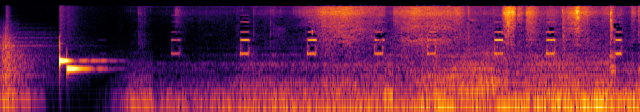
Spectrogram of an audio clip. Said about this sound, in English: Let me just do up my seatbelt so uh, that beeping stops.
